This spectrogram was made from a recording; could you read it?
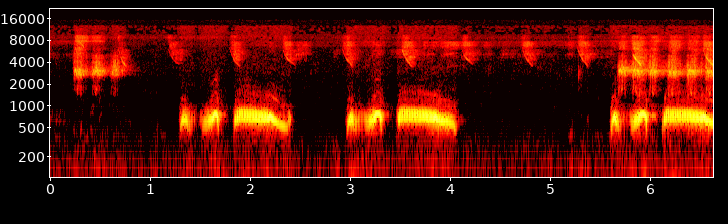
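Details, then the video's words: Trained decoy spotted dove calling regularly while used to lure wild doves: three phrases of low cooing, each two short notes and then one long, slightly falling coo. Thin high chirping sounds between phrases. "Mikat burung tekukur"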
